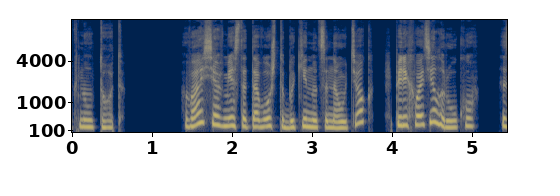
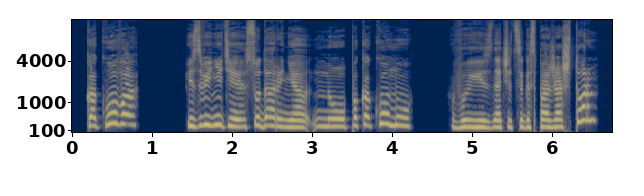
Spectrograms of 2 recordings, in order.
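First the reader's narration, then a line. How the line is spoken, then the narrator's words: Confused mumble. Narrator (Russian): растерянно промямлил держиморда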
